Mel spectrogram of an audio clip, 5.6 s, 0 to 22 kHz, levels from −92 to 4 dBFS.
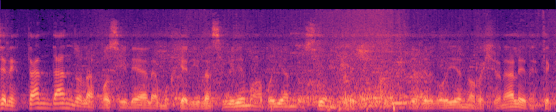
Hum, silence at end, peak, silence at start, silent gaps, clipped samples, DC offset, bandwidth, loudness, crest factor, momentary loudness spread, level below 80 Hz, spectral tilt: none; 0 s; -2 dBFS; 0 s; none; under 0.1%; under 0.1%; 15.5 kHz; -18 LUFS; 16 dB; 2 LU; -54 dBFS; -4 dB/octave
